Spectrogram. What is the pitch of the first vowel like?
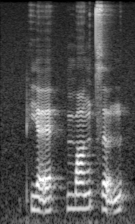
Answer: low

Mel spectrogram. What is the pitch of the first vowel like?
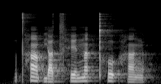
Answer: falling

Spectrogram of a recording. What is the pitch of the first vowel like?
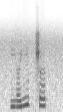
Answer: rising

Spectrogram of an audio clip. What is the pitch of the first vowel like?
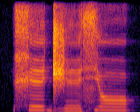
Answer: high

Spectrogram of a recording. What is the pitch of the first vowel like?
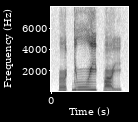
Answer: rising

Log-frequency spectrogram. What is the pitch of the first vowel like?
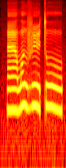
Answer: low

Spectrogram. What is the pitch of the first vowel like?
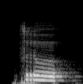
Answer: low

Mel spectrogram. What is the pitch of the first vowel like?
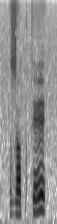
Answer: rising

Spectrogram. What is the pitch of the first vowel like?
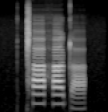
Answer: high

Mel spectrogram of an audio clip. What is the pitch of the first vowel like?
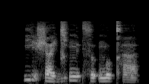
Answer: falling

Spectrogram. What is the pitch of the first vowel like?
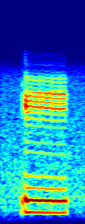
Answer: high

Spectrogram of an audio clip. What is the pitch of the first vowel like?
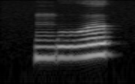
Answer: rising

